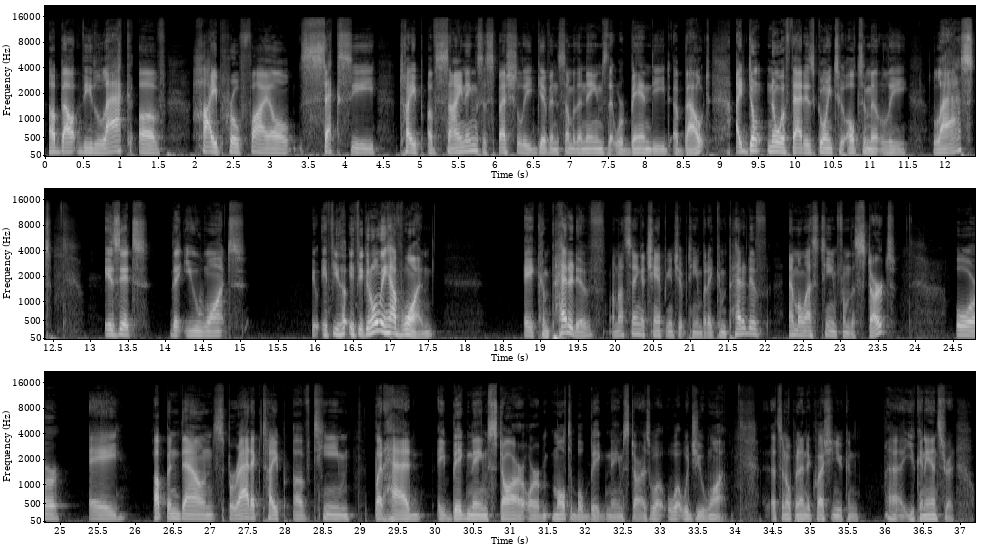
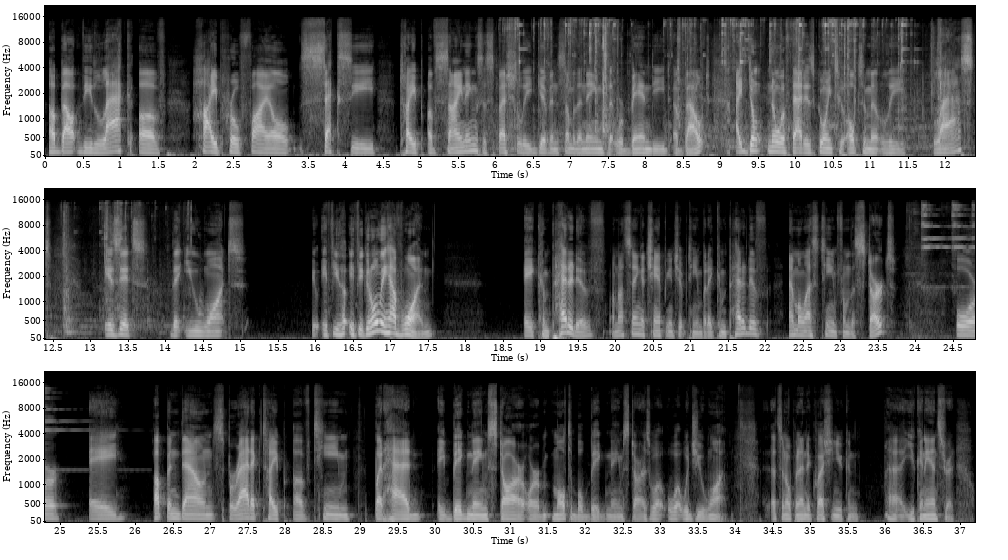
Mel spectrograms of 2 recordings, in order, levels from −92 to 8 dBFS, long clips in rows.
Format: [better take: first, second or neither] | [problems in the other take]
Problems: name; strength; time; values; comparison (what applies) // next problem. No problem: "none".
first | jangling keys; loud; from 6 to 13 s; peak 1 dB above the speech // doorbell; noticeable; at 24 s; peak 9 dB below the speech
